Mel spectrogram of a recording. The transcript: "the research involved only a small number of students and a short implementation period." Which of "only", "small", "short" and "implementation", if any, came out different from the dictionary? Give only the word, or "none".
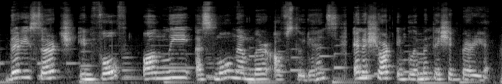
none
